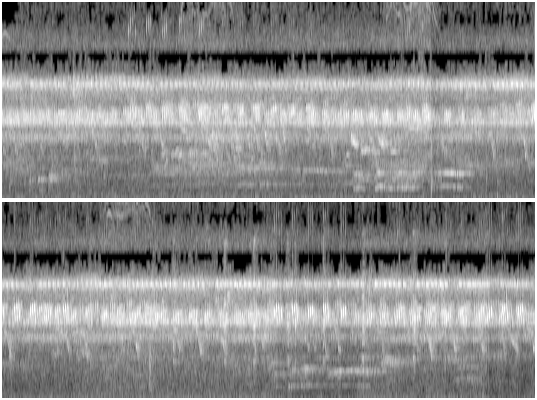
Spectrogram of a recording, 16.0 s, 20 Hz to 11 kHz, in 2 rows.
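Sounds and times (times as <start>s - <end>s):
distant rooster crowing: 0.0s - 7.4s, 11.8s - 14.2s
bird chirps: 0.0s - 12.1s
insect trilling: 0.0s - 16.0s.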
